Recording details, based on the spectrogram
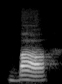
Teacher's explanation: बा को अदा करते वक्त हमारे जो दोनों होठ है वो आपस में चिपक गए थे। यानी मुंह बंद हो गया था।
